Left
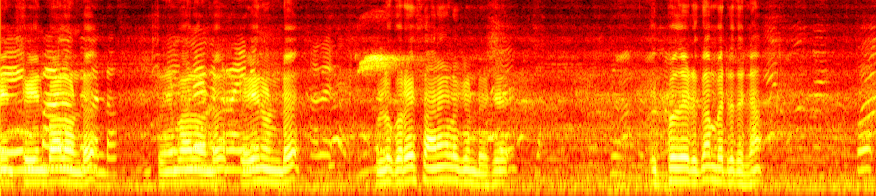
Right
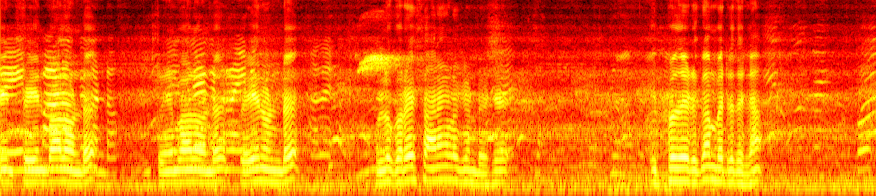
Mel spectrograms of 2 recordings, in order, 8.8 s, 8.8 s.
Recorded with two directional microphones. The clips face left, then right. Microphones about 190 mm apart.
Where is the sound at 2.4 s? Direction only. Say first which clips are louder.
Left 4 dB; 15° left (ahead or behind).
